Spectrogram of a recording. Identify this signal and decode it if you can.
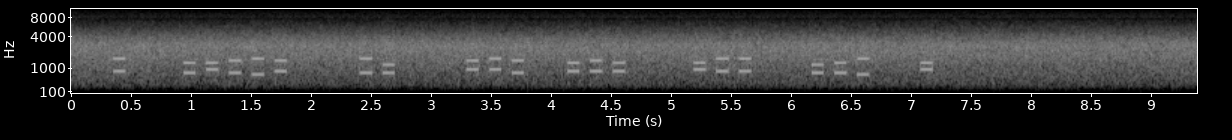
DTMF, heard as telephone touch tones, dialled by machine, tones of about 100 ms, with radio hiss. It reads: C 506A9 B4 #D6 898 0CC 45A 0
